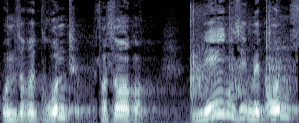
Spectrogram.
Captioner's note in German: Beifall AfD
